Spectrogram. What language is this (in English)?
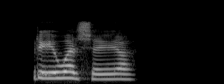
Pashto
